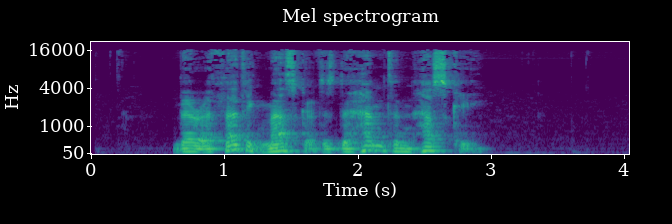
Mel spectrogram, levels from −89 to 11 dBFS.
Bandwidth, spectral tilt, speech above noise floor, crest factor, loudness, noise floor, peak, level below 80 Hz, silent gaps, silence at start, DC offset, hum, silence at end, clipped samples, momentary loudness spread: 17 kHz; -4 dB/octave; 45 dB; 22 dB; -19 LUFS; -65 dBFS; 0 dBFS; -56 dBFS; none; 0.6 s; under 0.1%; none; 1.1 s; under 0.1%; 12 LU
